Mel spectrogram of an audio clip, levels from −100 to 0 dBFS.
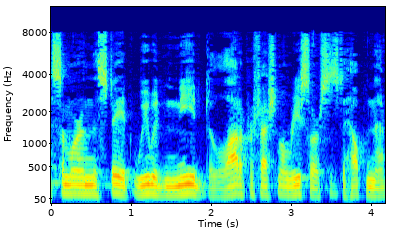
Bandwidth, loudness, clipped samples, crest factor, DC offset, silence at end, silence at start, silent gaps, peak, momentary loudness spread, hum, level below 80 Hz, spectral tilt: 8.2 kHz; -34 LUFS; under 0.1%; 18 dB; under 0.1%; 0 s; 0 s; none; -16 dBFS; 8 LU; none; -72 dBFS; -5 dB/octave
